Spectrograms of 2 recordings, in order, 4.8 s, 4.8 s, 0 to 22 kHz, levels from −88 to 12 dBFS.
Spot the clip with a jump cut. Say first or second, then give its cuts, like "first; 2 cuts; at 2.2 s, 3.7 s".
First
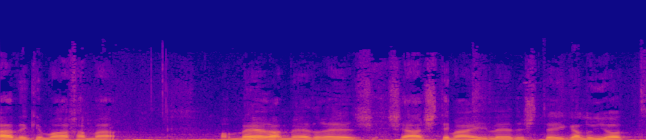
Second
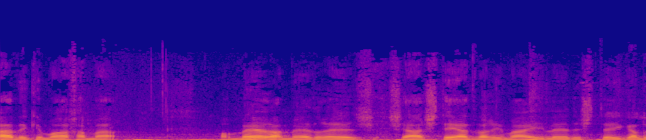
first; 1 cut; at 3.3 s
